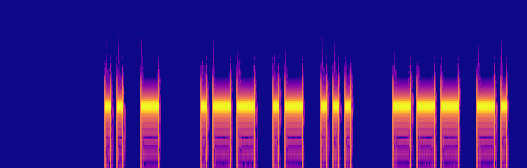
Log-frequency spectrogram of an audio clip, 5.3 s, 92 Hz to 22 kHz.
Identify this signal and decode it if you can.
Morse code, heard as a keyed tone, about 20 wpm, 700 Hz. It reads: IT WAS ON
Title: Sentences from Top 800 Words 20wpm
